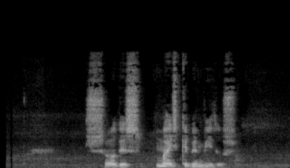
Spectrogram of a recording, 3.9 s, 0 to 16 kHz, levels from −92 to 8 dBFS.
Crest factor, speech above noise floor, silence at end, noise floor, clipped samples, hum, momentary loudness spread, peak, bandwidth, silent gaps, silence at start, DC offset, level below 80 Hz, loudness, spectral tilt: 22 dB; 30 dB; 0.75 s; -55 dBFS; under 0.1%; none; 13 LU; -6 dBFS; 11.5 kHz; none; 0.5 s; under 0.1%; -56 dBFS; -24 LUFS; -3.5 dB/octave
